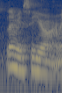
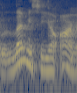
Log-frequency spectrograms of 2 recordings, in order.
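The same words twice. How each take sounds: First: Said in the usual way. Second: Louder, firmer second ask; insistent repeat. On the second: Retold or imitated. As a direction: press the demand harder. Mac repeats the demand, insisting.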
